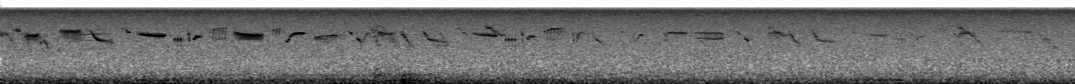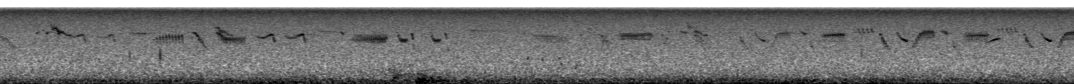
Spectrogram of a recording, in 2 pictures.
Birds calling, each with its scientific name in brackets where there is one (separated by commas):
Eurasian Skylark (Alauda arvensis)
